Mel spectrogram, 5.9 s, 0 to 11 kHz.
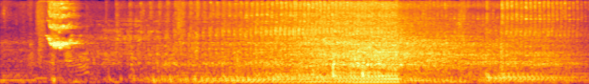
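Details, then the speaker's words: Gas Club Car Precedent golf cart with FE350 engine, driving at about 25 mph: revs swell and ease smoothly under load, no misses or knocks; motor runs great and picks right up. "the motor runs great dude picks right up good"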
